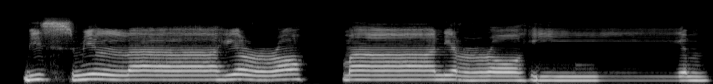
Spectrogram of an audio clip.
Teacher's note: rohim itu jangan dipanjangkan ronya. Jadi tidak perlu dijeda, apalagi diayun. Kalau diayun itu ayunannya itu saja itu dua harokat.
